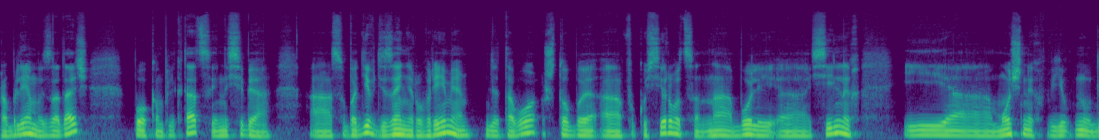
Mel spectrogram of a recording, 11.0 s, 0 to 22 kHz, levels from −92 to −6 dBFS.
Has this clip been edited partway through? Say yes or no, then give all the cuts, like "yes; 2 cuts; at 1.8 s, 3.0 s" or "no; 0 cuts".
no; 0 cuts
